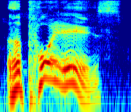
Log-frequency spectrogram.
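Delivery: put-on loud, high, slow drunken drawl; drunk Crowley. Crowley drunk at the table, loud slurred drawl. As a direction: slur it out like a drunk demon.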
